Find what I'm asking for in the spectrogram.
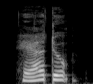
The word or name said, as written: herredum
